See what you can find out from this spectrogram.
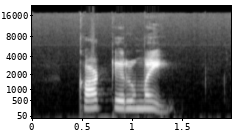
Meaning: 1. wild buffalo, gaur 2. wild water buffalo
- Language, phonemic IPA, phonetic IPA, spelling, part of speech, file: Tamil, /kɑːʈːɛɾʊmɐɪ̯/, [käːʈːe̞ɾʊmɐɪ̯], காட்டெருமை, noun, Ta-காட்டெருமை.ogg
